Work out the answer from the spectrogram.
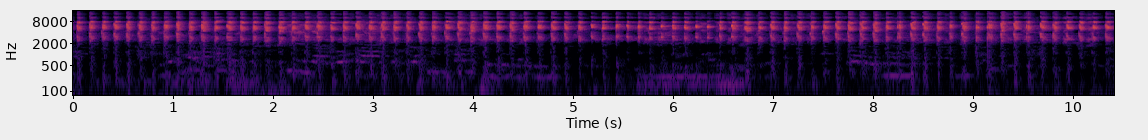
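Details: Male lovebird in "konslet" style: a rapid, continuous chattering of high, buzzy notes, about four per second, sustained without a break.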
